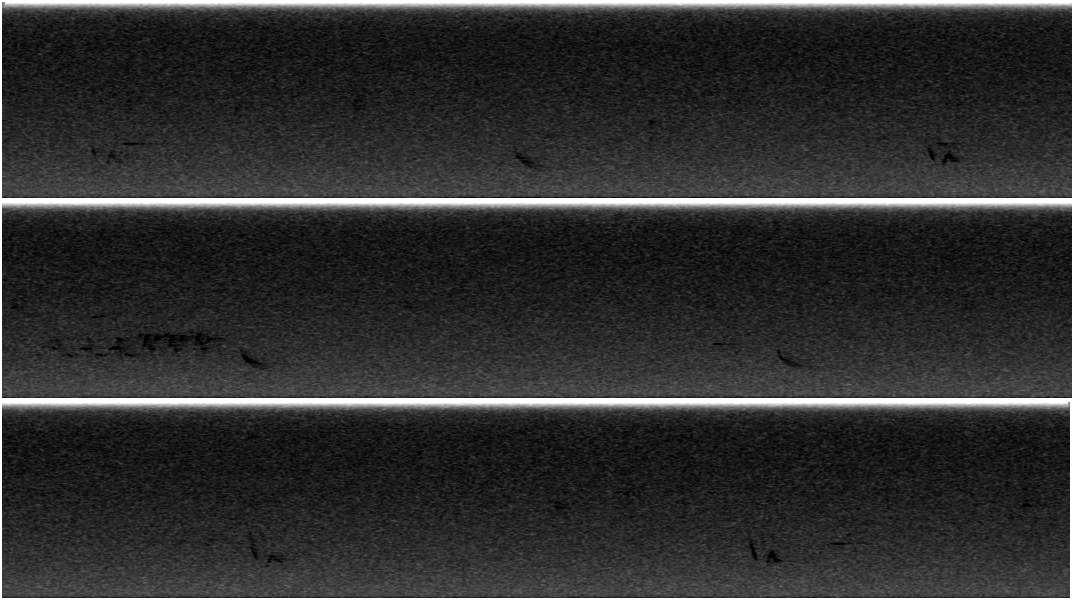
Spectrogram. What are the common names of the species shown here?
Yellow-rumped Warbler, Cassin's Vireo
